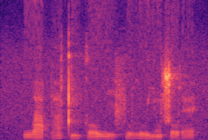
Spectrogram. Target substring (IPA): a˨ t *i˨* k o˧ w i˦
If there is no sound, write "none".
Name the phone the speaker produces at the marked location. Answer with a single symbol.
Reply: ĩ˨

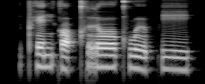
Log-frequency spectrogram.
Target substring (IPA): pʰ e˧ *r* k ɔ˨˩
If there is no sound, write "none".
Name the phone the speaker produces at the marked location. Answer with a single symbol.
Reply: n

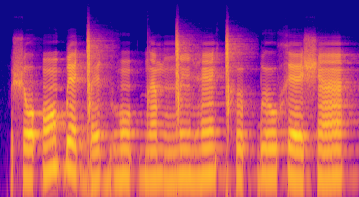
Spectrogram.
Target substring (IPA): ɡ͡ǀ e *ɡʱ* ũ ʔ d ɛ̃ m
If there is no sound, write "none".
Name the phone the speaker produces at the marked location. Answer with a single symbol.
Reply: ɡʱ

